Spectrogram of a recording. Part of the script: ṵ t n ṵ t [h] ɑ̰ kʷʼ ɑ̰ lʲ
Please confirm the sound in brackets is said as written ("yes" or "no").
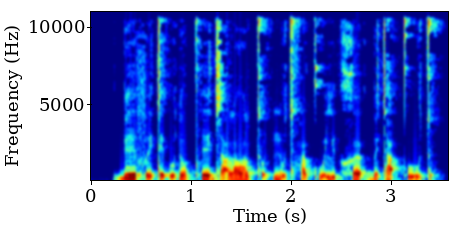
yes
